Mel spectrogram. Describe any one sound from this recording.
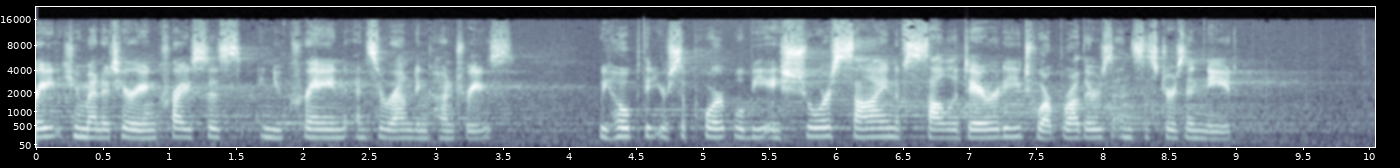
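A young woman sings into a microphone in a large echoing hall.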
